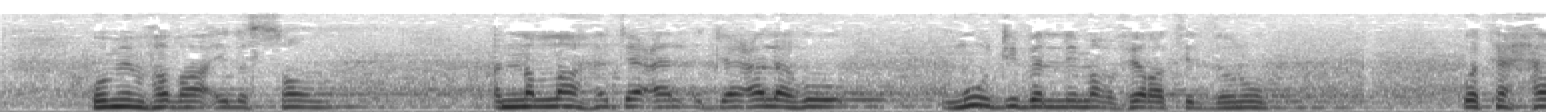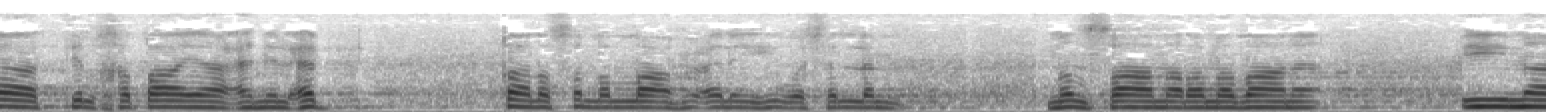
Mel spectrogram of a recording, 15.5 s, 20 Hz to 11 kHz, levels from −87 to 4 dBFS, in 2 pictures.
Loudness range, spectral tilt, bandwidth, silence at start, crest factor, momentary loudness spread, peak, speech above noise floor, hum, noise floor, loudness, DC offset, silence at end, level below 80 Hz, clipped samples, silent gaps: 2 LU; -9 dB/octave; 7.2 kHz; 0 s; 16 dB; 18 LU; -4 dBFS; 20 dB; none; -39 dBFS; -21 LUFS; 0.6%; 0 s; -60 dBFS; under 0.1%; none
